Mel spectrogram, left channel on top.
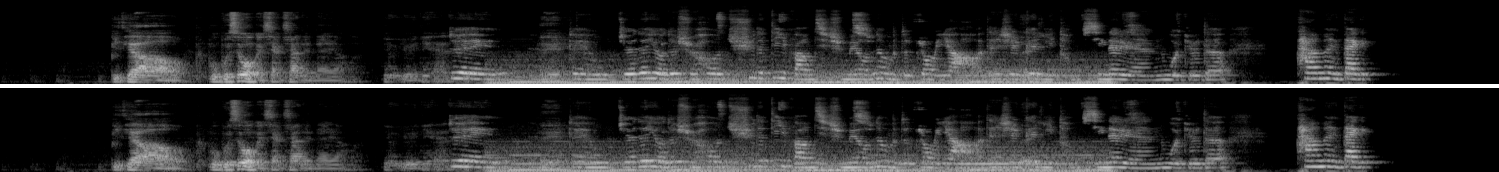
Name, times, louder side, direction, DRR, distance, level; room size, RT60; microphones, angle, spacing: voice 1, 1.1-4.5 5.4-5.8 8.5-8.7 10.2-10.5 11.3-11.4, left 1 dB, 40° left, 0.7 m, -27 dB
voice 2, 4.5-5.1 5.7-12.5 13.0-13.6, left 1 dB, 30° right, 1.9 m, -26 dB
sound 1, 4.8-11.1, right 1 dB, 75° right, 0.8 m, -26 dB
3.6 x 2.7 x 2.8 m
head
